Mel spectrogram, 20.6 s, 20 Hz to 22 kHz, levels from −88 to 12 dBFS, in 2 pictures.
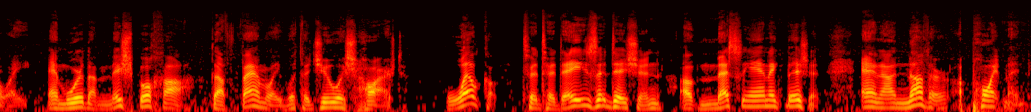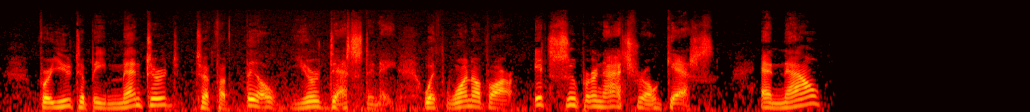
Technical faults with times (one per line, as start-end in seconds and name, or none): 0.00-20.62 overdone noise removal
